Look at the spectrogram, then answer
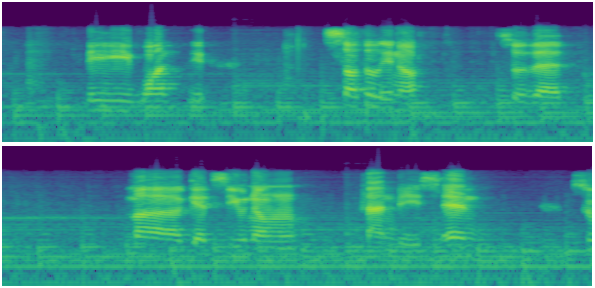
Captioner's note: OS: the electric fan's noisy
